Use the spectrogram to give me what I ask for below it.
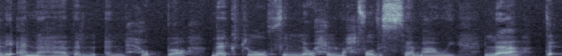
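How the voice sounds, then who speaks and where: A woman giving a tarot card reading, in gentle, reassuring, drawn-out phrases with hesitations and French asides. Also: mid-range voice. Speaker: tarot reader.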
